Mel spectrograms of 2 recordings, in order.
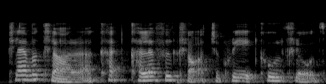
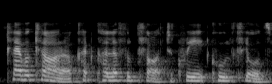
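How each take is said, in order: First: It is spoken at a slow pace. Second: It is spoken at a fast pace. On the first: "let's say it slowly first" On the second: "Now faster"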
